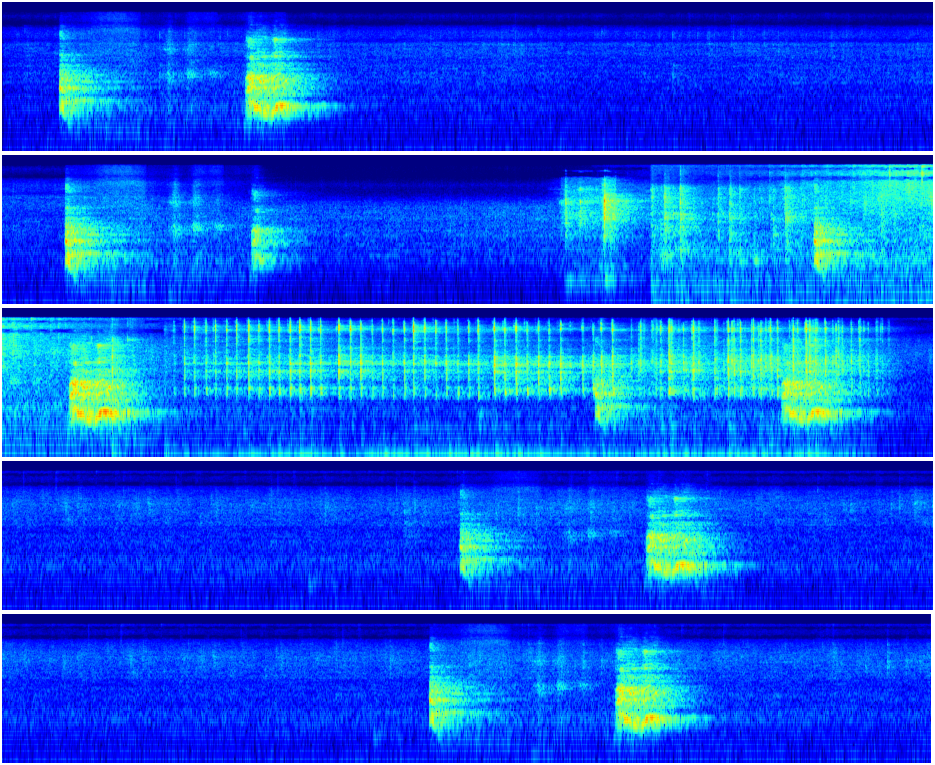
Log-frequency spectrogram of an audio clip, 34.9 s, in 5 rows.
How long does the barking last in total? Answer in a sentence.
You can hear the barking for 11 seconds altogether.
